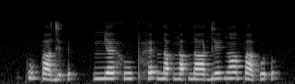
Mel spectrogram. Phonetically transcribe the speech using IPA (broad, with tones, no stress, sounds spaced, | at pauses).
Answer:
k ṵ˦˨ p ä˨ d ɪ˦ ʔ | ɲ ɛ˦ h u˦ pʰ ɛ˦ ʔ n ä˦ ʔ ŋ ä˦ ʔ n ä˦ ɡ e˦ ɡ ã˦ p ä˨ p ʊ˦ ʔ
